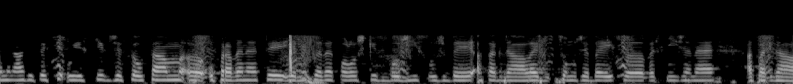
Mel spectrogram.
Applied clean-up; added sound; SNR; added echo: classical method spectral subtraction.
